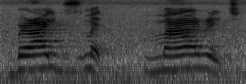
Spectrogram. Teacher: Trochee is something that is extremely opposite to an iamb. Here, first one stressed syllable followed by one unstressed syllable.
